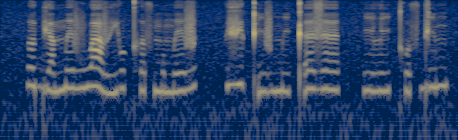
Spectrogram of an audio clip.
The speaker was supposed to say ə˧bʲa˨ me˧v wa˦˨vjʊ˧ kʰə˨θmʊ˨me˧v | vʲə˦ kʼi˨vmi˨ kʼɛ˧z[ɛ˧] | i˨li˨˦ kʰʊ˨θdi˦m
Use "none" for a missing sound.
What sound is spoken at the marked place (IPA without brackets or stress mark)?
ɛ˧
